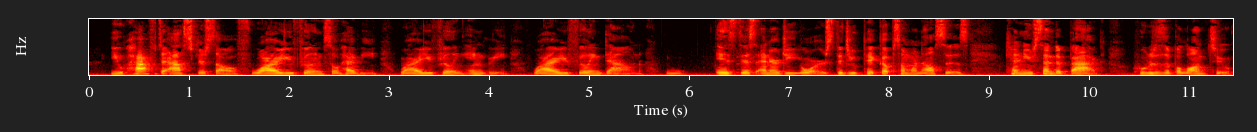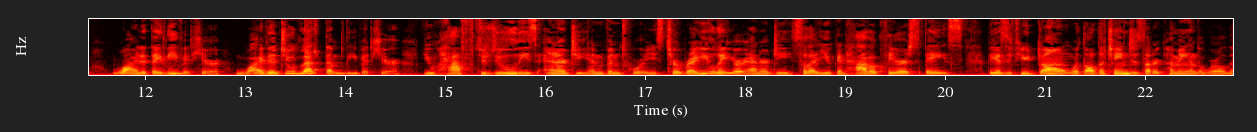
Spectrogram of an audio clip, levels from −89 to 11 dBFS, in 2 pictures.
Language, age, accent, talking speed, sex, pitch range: English, 20-39, American, 230 wpm, female, 155-190 Hz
